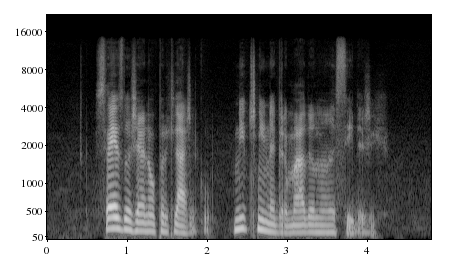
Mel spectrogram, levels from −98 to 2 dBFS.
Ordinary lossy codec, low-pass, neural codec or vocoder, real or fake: none; 14.4 kHz; codec, 44.1 kHz, 2.6 kbps, DAC; fake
